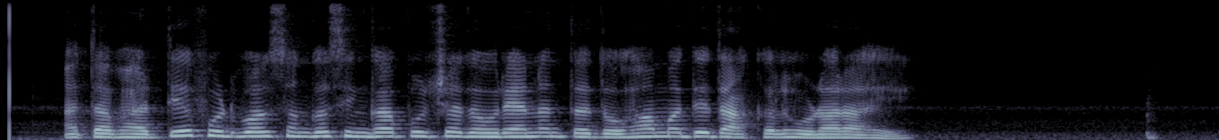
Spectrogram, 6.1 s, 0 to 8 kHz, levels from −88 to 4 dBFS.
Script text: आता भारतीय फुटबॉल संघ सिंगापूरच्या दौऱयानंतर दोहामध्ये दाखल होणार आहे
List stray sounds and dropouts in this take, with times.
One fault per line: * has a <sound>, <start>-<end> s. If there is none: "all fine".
* has a laugh, 5.7-5.8 s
